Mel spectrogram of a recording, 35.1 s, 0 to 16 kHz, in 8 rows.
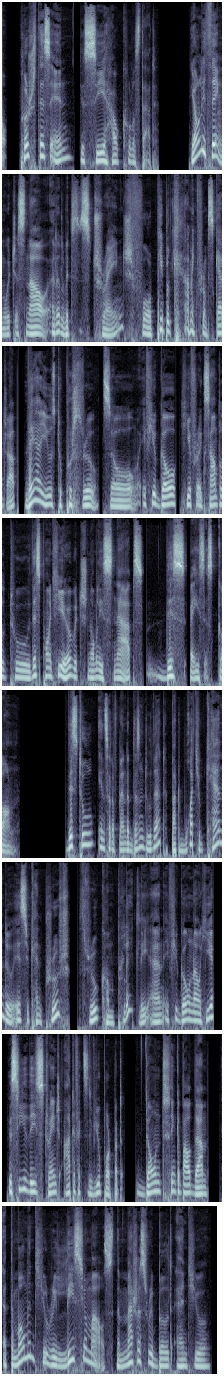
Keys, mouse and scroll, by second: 12.3 click, 33.1-35.1 middle drag.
